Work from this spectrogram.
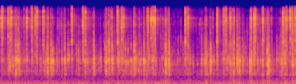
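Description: A pink plastic mechanical keyboard, tilted at an angle, is typed on with the fingertips. It gives a quick, uneven run of sharp, dry clicks and clacks that are bright with almost no low end. Each keystroke dies away almost at once.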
